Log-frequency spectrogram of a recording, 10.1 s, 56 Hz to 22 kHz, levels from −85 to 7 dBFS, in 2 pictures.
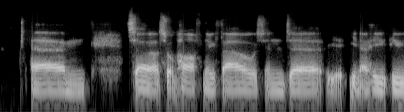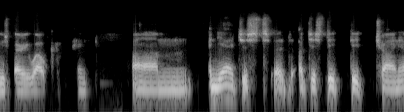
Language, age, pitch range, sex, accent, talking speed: English, 20-39, 90-100 Hz, male, British, 160 wpm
